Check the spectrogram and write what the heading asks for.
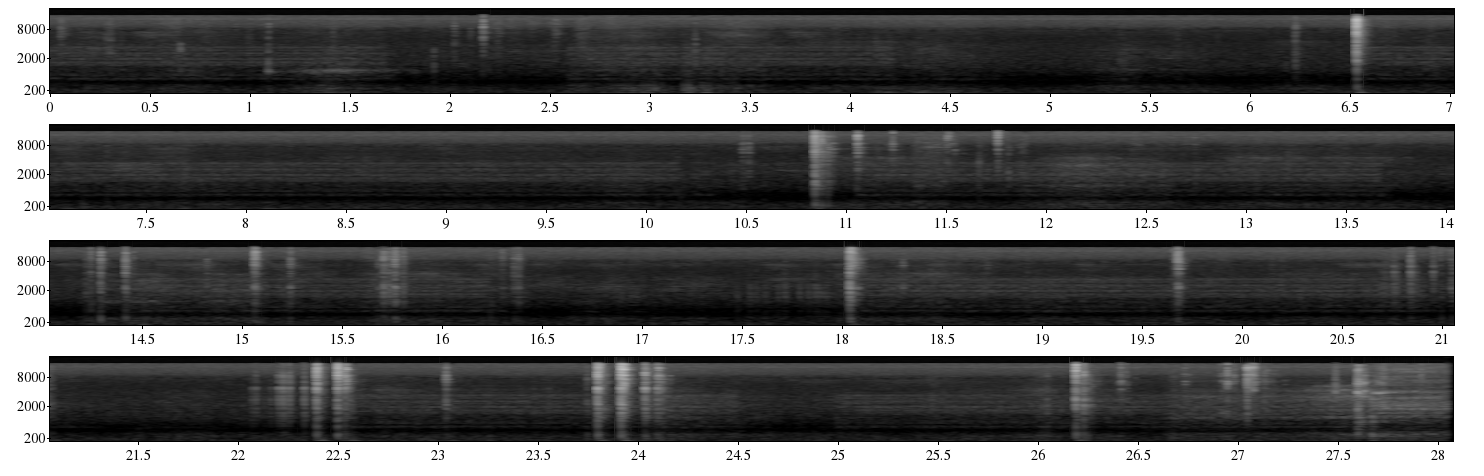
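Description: Faint handling noises of a plastic syringe and thin plastic tubing being fitted together: scattered sharp clicks and small taps, some in quick clusters, over a low steady hiss.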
